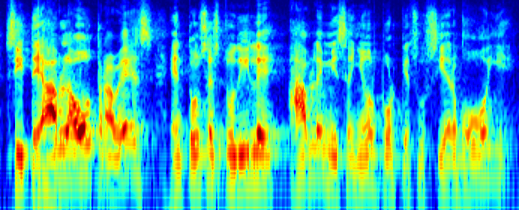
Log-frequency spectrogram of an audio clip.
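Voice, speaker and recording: Soft-spoken, weak-willed old priest , as a preacher puts him on: lowered voice, mild and gentle. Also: male voice, unhurried, close to an everyday voice.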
